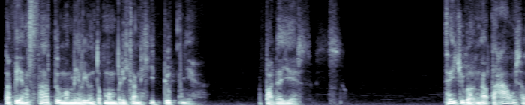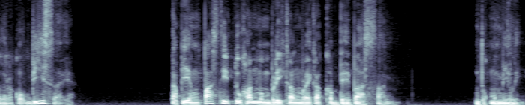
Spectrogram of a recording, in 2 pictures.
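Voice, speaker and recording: A pastor preaching a sermon in church, lively and direct, often addressing the congregation as brothers and sisters. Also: male voice, fairly low pitch, normal speed, pauses often, husky. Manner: animated preaching, frequently addressing the congregation as "saudara".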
